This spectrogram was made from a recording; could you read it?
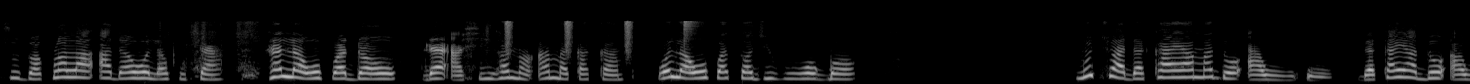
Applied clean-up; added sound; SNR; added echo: classical method spectral subtraction.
